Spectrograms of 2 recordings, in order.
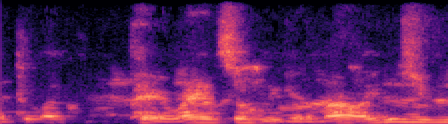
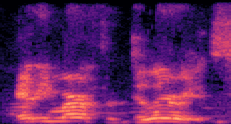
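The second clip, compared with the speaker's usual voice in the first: higher, offhand naming of the classic; matter-of-fact comics; 10 semitones higher than usual. Retold or imitated. Other comics naming Eddie Murphy's special, offhand. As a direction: toss it off like everyone knows it. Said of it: "They're like".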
